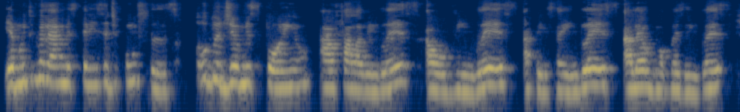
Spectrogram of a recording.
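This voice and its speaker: A Brazilian woman with a Brazilian Portuguese accent talks fast, barely pausing, in a fairly high voice that is husky and a little mellow. She's chatting on an online panel and thinking aloud with fillers, heard through dull, lo-fi video-call audio.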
